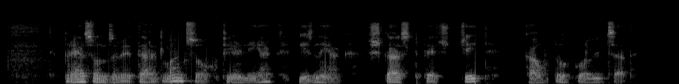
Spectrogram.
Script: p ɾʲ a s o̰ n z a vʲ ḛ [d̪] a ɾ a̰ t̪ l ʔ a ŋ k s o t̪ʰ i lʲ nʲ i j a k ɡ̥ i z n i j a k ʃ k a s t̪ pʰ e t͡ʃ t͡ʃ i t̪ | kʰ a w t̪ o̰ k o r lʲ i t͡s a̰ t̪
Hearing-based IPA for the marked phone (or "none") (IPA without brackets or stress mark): t̪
